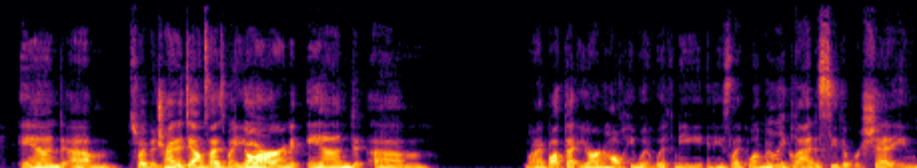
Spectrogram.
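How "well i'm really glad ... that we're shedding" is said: dry, totally sarcastic tone. Retelling what someone said on a yarn-buying trip: imitating sarcastic remark. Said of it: "being totally sarcastic".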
